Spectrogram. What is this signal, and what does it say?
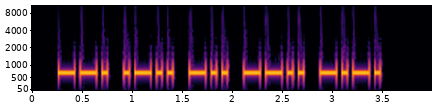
Morse code, heard as a keyed tone, about 22 wpm, 700 Hz. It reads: GLDZC
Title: Code Groups - 5 Letters - 22wpm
